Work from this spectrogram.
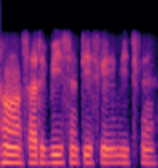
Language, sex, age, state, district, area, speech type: Hindi, male, 18-30, Rajasthan, Nagaur, rural, conversation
